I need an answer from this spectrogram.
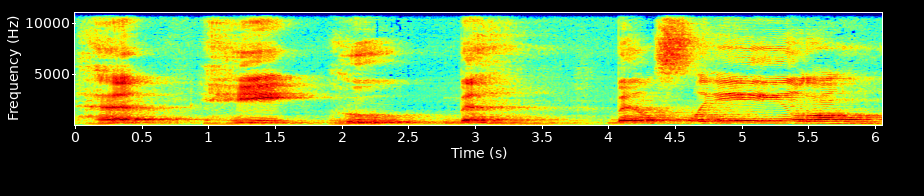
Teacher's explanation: Si si, tapi untuk shad, angkat dulu, bas, ya tebal, bas selanjutnya, diakhiri dengan huruf ta marbutah jadi ta marbutah di sini dibaca sebagai waqf, menjadi huruf ha, ha, ha, biasa, basi, jadi kita menambahkan kualitas huruf ha, yaitu rakhawah. Biarkan bunyi huruf itu mengalir.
